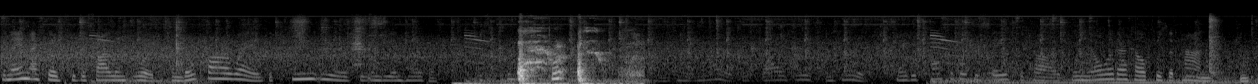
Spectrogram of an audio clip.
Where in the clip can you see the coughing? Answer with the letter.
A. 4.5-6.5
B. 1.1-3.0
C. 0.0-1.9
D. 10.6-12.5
A.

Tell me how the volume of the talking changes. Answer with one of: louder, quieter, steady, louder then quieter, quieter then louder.
quieter then louder.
